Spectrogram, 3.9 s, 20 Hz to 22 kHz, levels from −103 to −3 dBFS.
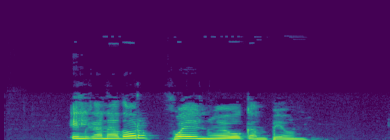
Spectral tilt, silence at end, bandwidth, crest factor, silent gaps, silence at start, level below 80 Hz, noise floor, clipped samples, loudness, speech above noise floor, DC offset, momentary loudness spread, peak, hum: -7 dB/octave; 0.85 s; 7.2 kHz; 16 dB; none; 0.7 s; -74 dBFS; -79 dBFS; under 0.1%; -16 LUFS; 63 dB; under 0.1%; 10 LU; -2 dBFS; none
